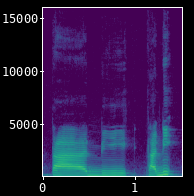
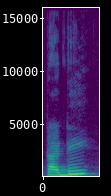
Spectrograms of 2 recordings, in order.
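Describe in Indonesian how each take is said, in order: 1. Kata ini berakhir dengan bunyi mirip k. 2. Vokal terakhirnya terpotong tajam. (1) "eh kamu tadi ada kaknya kan?" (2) "harus yang putus gitu i-nya"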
